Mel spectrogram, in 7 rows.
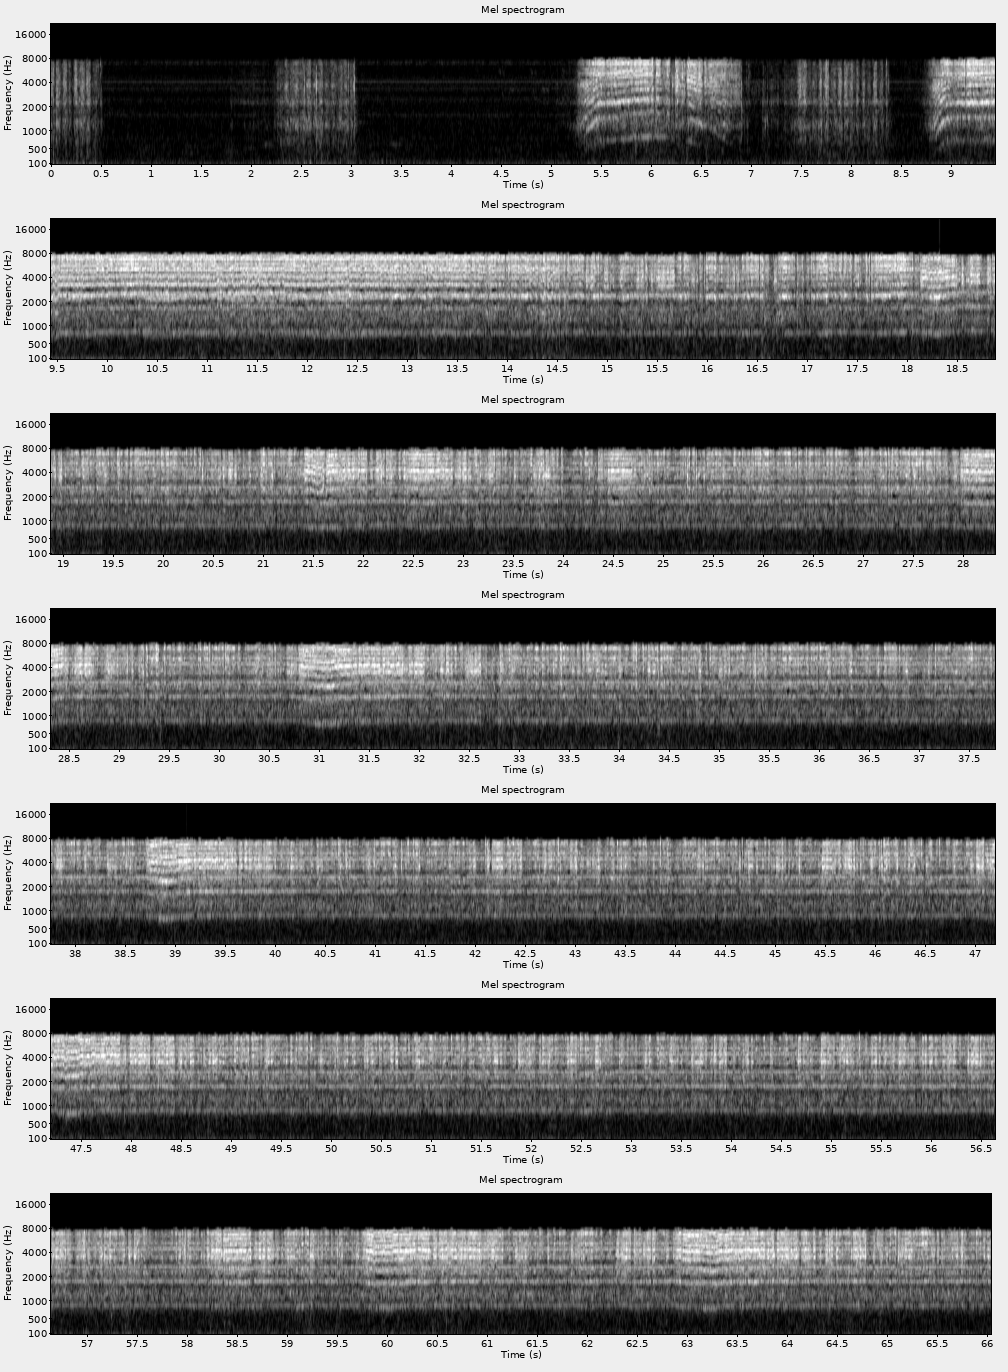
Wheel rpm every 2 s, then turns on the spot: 10, 20, 60, 80, 120, 210, 210, 210, 210, 230, 230, 230, 230, 240, 230, 230, 230, 240, 240, 230, 240, 230, 230, 230, 230, 230, 230, 230, 230, 230, 230, 230, 230.
0-4 6-8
